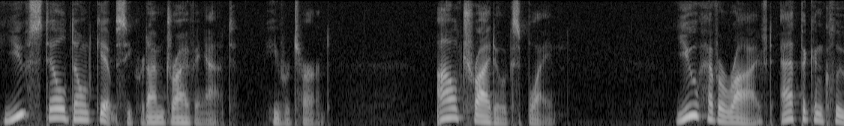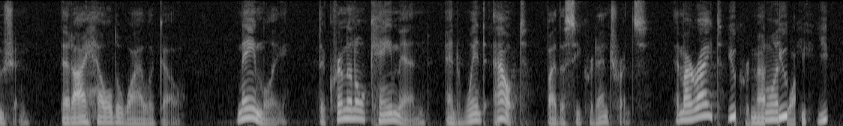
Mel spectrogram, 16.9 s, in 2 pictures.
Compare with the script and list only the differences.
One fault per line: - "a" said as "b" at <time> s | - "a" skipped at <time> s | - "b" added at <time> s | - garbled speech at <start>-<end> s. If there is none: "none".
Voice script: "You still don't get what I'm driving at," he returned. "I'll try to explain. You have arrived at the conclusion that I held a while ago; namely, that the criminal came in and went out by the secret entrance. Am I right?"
- "what" said as "secret" at 1.2 s
- "that" skipped at 11.3 s
- garbled speech at 15.7-16.7 s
